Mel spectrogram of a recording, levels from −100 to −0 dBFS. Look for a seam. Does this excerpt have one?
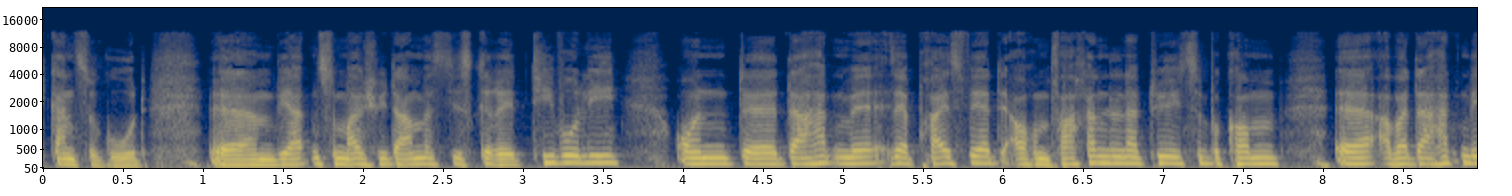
yes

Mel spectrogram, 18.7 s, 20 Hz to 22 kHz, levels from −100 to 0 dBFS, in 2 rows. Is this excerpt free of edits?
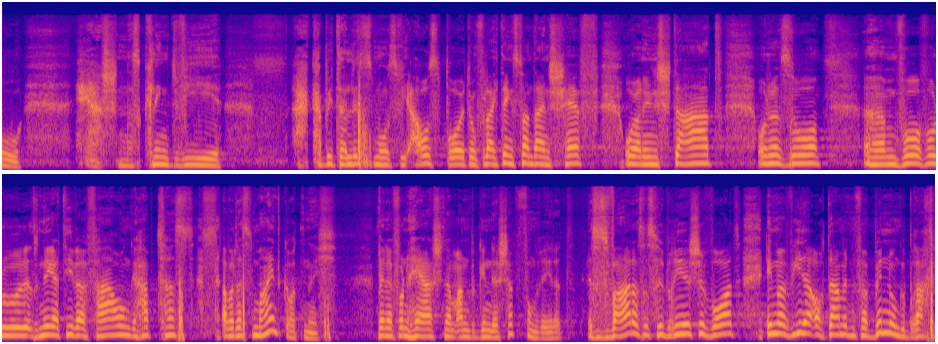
no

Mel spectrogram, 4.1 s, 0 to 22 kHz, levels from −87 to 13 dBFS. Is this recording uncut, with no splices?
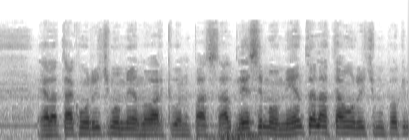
no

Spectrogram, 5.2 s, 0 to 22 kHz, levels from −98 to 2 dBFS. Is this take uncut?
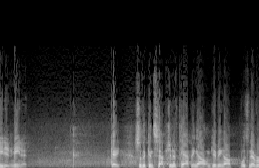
no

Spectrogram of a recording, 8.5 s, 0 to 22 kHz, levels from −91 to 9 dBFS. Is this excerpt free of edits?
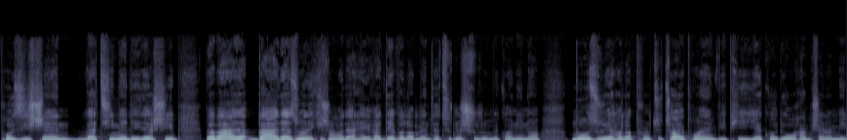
yes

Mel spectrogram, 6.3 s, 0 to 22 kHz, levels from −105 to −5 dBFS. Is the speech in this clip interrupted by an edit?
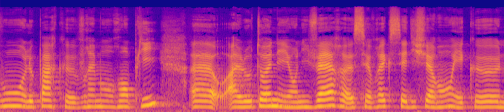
no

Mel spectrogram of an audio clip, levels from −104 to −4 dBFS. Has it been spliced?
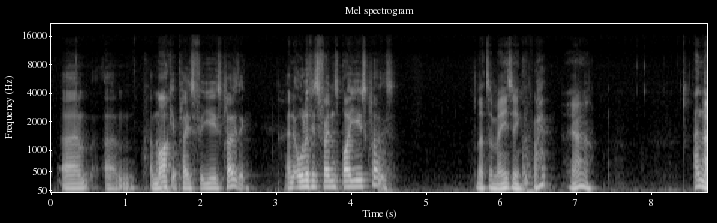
no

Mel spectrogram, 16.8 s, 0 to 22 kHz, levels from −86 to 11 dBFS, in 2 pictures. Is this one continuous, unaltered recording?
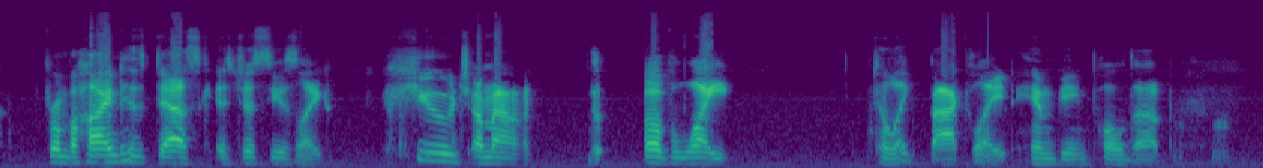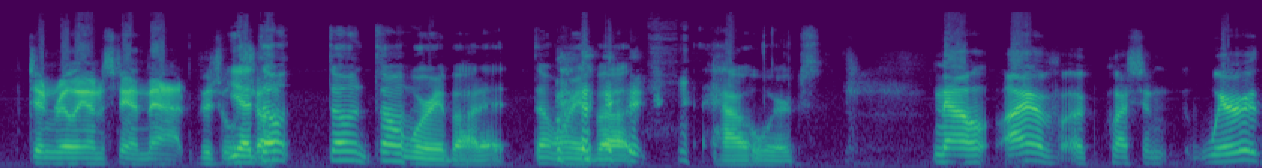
no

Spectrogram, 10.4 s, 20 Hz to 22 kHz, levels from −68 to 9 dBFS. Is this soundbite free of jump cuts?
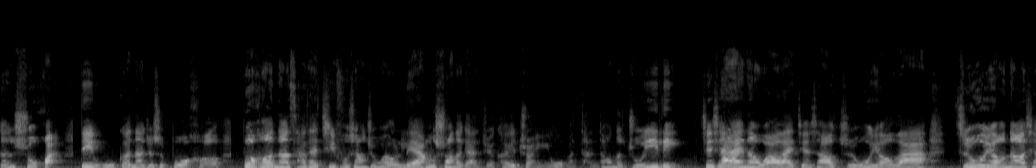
yes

